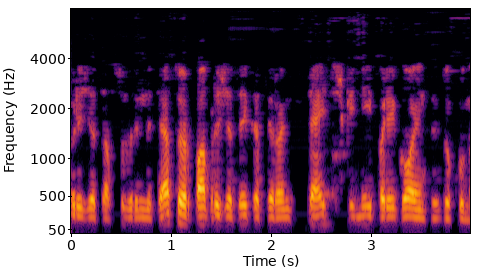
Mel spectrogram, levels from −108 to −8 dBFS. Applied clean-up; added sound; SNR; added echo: classical method Wiener filter.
